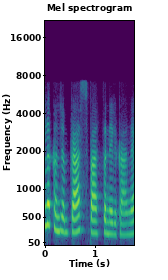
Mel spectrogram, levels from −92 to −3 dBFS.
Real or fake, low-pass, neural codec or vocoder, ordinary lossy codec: fake; 7.2 kHz; codec, 16 kHz, 0.5 kbps, FunCodec, trained on Chinese and English, 25 frames a second; none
